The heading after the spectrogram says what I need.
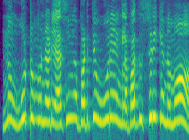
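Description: A woman's voice: very high-pitched, rapid-fire. A woman voicing an old village mother-in-law in a cartoon, scolding and sarcastic. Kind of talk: cartoon voice acting.

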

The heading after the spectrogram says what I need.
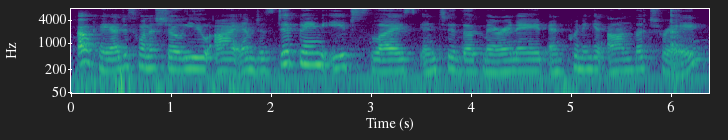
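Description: A woman's voice: mid-range voice, moderate pace. Middle-aged woman, cooking vlog host, friendly chatter, echoey kitchen, faint hum. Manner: friendly, chatty, explaining as she cooks. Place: home kitchen, indoors. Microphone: camera mic, framed from a few feet away.

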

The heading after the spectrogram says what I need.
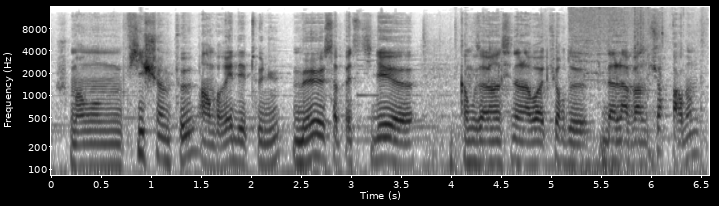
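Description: A man casually commenting on his gameplay for viewers, talking to them directly, with frequent fillers and restarts. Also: mid-range voice. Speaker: gaming YouTuber. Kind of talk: casual let's-play commentary.

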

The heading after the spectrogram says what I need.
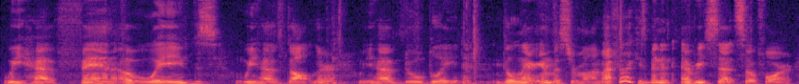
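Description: A man's voice: medium pitch, expressive, a little slow. Bro-ish young man, noisy home recording. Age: young adult. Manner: bro-ish slangy hype, frat bro manner. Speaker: YouTube host opening trading card packs. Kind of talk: casual excited chat to camera. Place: small indoor room at home.

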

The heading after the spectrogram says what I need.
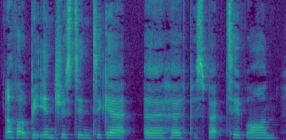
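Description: A woman podcast host talks in a casual, informal way. Her voice sits at an ordinary pitch for a woman, and she chats along easily as if to regular listeners. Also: level tone, fast talker, a little mellow. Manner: chatty, informal.

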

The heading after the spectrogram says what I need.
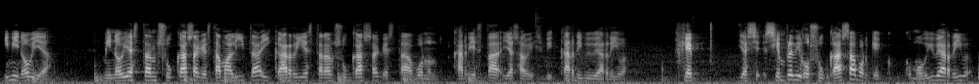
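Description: A man's voice: on the high side, fast talker, bright, forceful tone, highs cut off. A young man from Spain giving sarcastic running commentary on a horror game, breaking into sudden screams. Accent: Spain Spanish. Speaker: gaming streamer.

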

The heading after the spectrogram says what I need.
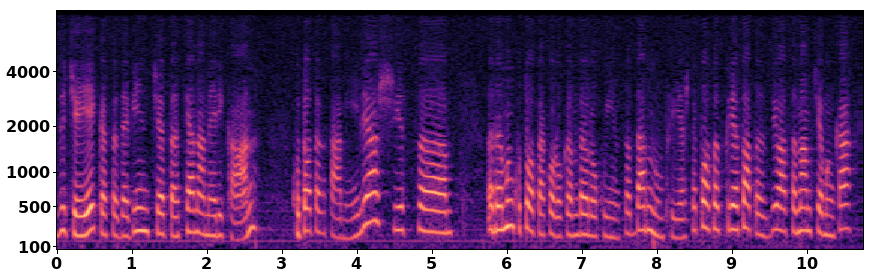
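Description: A middle-aged woman, telling a long rambling story to a group in a room, in animated, folksy regional speech. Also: fairly high pitch, slight background noise, poor audio. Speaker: clairvoyant speaking to a group. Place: indoor meeting room, standing before a seated group.

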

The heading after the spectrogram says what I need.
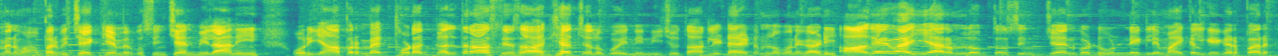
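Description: A young man doing role-play commentary over his game, talking fast and emotionally to his viewers. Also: on the high side, pushed and bright. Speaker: gaming video creator.

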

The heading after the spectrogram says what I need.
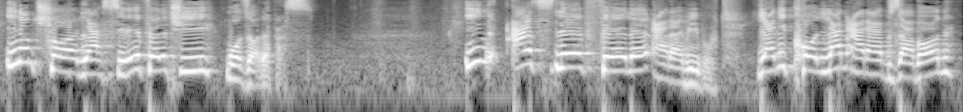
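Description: High, lively man teaching a lesson. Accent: Persian. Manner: drills verb forms, addressing the student directly. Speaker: Arabic teacher. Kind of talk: recorded exam-prep lesson.

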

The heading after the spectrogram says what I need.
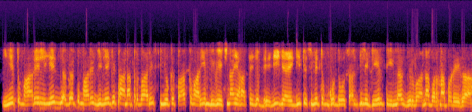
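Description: Over a tinny, band-limited phone line, a man posing as a crime branch officer threatens and hectors the listener, bullying and intimidating as he goes. His voice is a little high and sing-song, fairly quick and creaky, with hardly any pauses, and the recording is dry.

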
